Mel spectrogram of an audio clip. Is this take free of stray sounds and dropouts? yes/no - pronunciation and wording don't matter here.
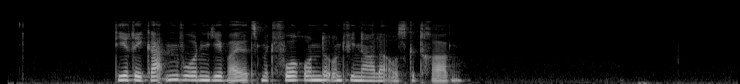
yes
